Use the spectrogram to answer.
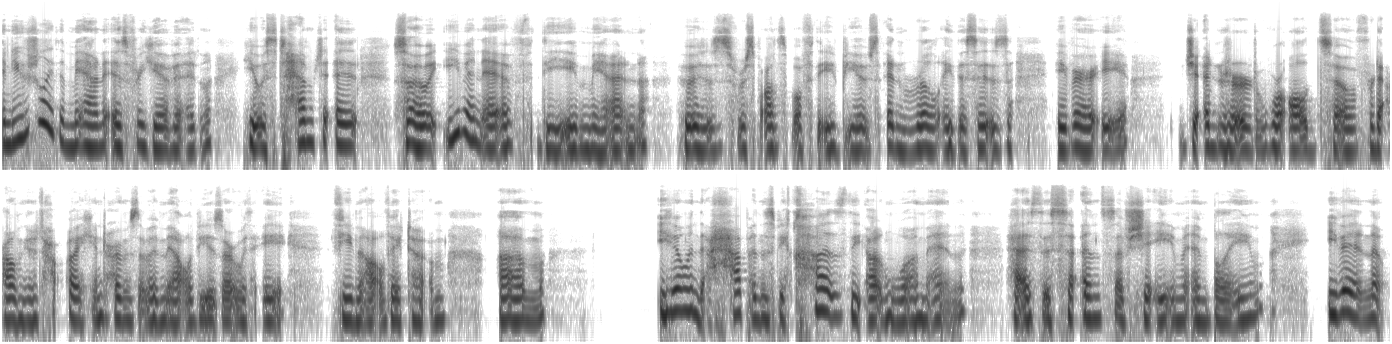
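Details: Real adult woman with spasmodic dysphonia; spasmodic dysphonia.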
